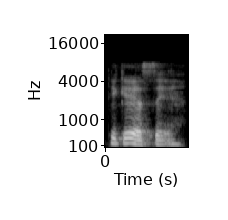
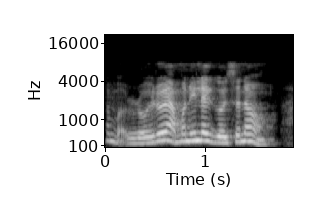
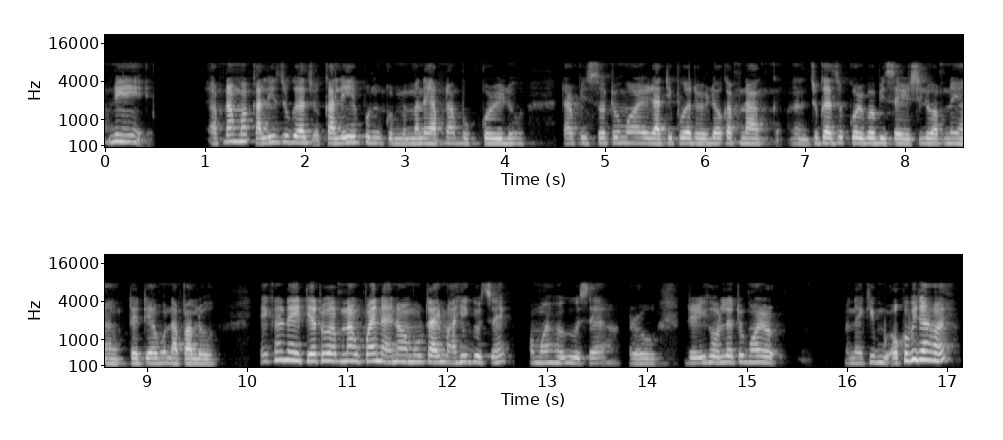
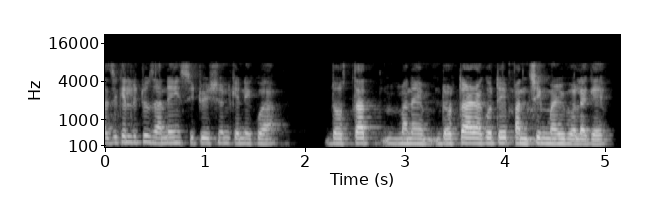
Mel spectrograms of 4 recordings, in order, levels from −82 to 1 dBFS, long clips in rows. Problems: none marked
